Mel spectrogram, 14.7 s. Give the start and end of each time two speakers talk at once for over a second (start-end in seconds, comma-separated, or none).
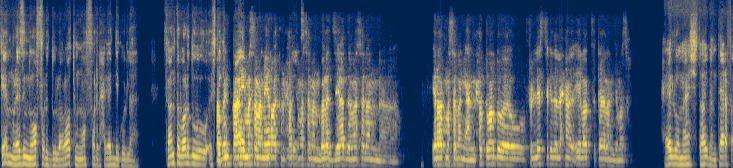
4.3-6.2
